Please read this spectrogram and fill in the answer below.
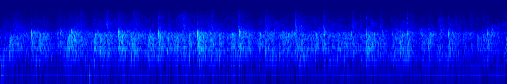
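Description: Audience applauding: many hands clapping together, building up in the first second and then holding steady.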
